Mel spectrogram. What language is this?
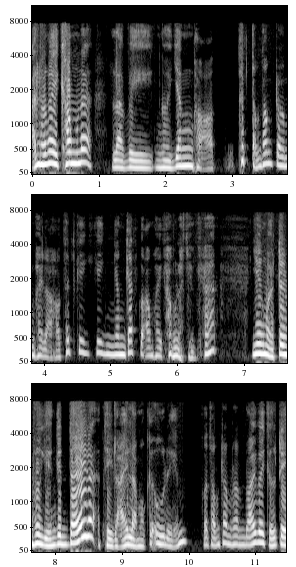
Vietnamese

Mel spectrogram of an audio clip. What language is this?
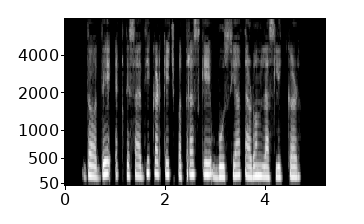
Pashto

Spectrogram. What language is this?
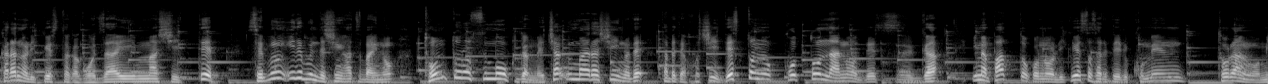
Japanese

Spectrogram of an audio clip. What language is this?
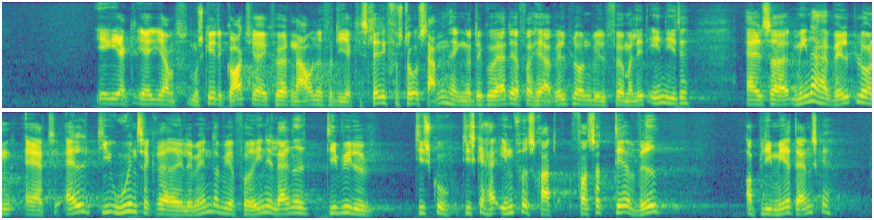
Danish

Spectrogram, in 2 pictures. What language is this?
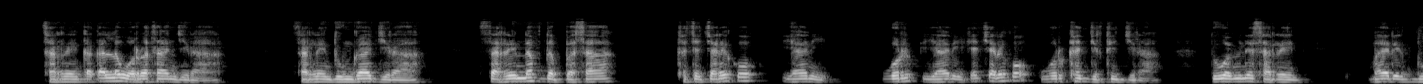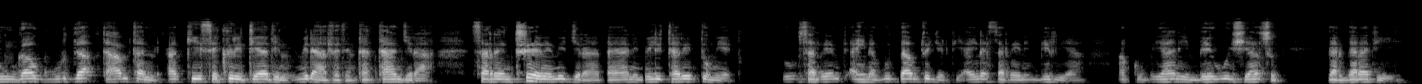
Orma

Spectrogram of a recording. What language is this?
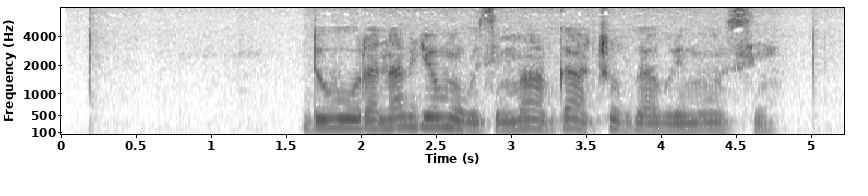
Kinyarwanda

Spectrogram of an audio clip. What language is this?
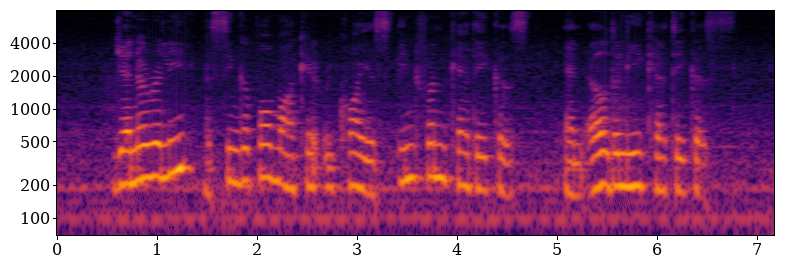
English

